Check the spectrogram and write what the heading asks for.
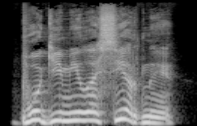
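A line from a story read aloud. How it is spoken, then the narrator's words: Shocked exclamation. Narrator (Russian): воскликнул сэр Бриндон, когда они увидели развалины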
